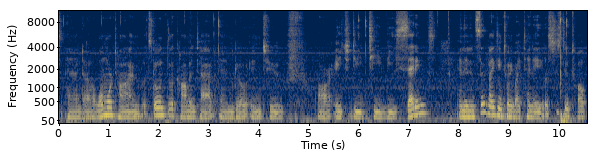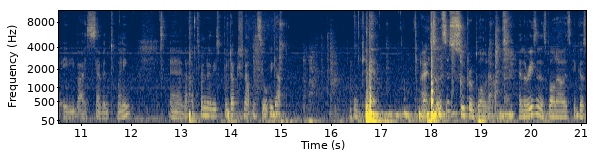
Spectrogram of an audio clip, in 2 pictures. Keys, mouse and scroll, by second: 1.7 click, 3.0 click, 4.6 click, 5.9 click, 10.0 click, 13.1 click.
